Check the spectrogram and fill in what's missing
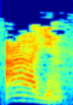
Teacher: o Ayin vem aqui mais debaixo da garganta, ele é mais forte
